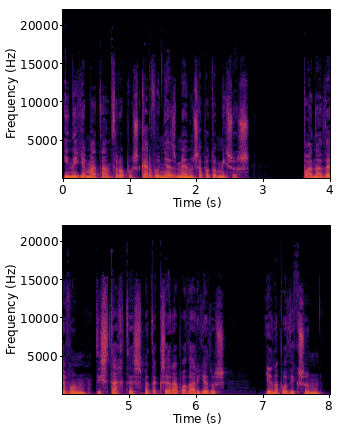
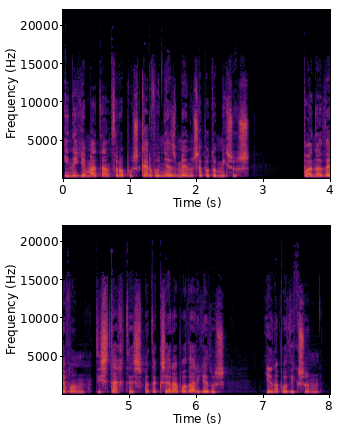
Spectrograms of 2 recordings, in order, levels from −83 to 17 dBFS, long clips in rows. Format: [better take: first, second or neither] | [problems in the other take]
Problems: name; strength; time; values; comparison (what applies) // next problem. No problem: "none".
first | thin; very; fading below 350 Hz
